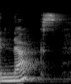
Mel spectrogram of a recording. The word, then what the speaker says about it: Canucks: Canucks to the Knux is a slang or half a term for how to say the vancouver canucks they say knucks so here's his the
